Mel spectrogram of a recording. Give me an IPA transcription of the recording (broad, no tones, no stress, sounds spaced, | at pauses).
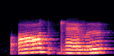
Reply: ʔ ɑ d | ɖʱ æː v ə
